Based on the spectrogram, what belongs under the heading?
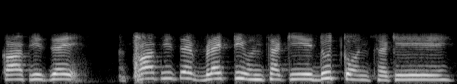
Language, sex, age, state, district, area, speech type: Nepali, female, 60+, West Bengal, Kalimpong, rural, conversation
